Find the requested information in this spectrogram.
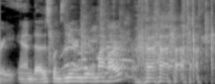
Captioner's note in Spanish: aplausos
